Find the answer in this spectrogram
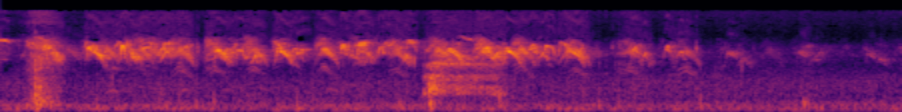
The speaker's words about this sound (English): Lots of little bird noises here today.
